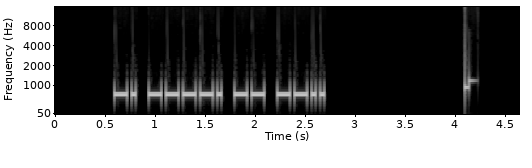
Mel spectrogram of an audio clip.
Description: Morse code, heard as a keyed tone, about 28 wpm, 700 Hz. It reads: N9MZ
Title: USA Call Signs - 4 Characters - 2x Character Spacing - 28wpm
